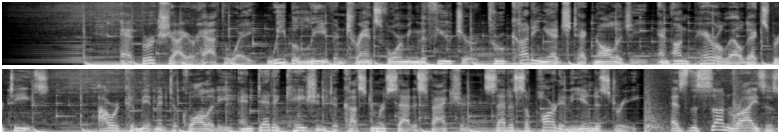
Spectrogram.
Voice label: NARRATION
